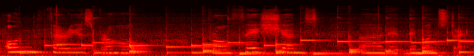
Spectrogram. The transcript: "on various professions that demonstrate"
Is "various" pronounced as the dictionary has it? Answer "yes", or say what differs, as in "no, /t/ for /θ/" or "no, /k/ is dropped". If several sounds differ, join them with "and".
no, /f/ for /v/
